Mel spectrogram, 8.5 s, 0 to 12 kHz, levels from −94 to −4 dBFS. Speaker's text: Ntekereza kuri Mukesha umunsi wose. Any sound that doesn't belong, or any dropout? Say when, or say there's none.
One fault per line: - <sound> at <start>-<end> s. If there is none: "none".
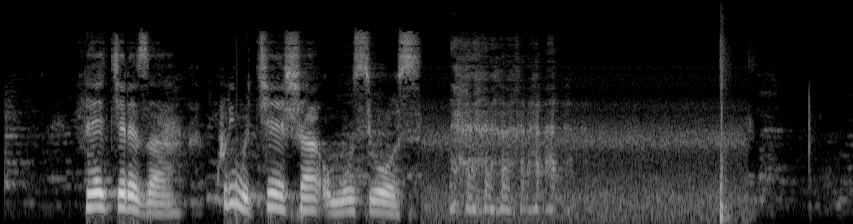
- laugh at 4.5-6.0 s
- thud at 7.2-7.3 s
